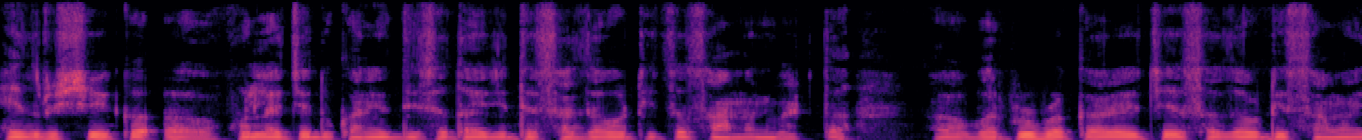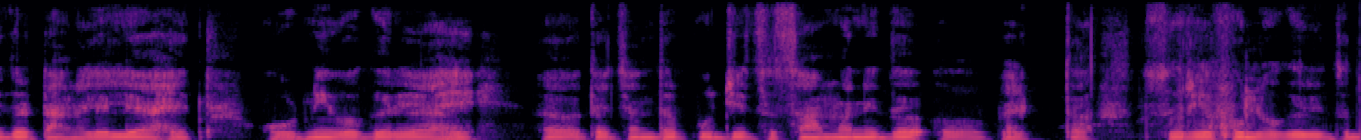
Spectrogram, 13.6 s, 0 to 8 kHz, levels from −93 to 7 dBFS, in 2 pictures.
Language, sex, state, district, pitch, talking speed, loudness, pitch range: Marathi, male, Maharashtra, Dhule, 115 Hz, 145 wpm, -35 LUFS, 110-120 Hz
